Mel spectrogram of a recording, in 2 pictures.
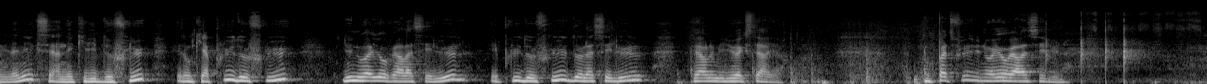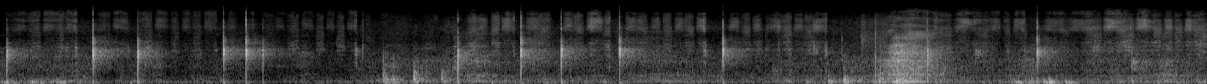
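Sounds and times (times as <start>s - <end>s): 
speech: 0.0s - 8.2s, 9.4s - 10.8s
writing on a board during a lecture: 10.4s - 15.8s, 16.5s - 20.6s, 21.2s - 24.1s.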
